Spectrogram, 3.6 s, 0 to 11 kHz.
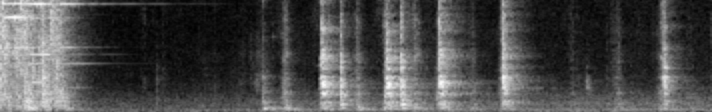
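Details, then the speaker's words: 1941 Harley WLD 45 with 56ci stroker flathead, shift linkage just adjusted: sharp light metallic clacks, about six in two seconds, as the shift lever bounces against the shift gate where it should; linkage correctly adjusted. "Now it bounces right up against the shift gate where it should. Right there. You can hear it. See, it's just off of it right now when it's sitting there, but it bangs against it."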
